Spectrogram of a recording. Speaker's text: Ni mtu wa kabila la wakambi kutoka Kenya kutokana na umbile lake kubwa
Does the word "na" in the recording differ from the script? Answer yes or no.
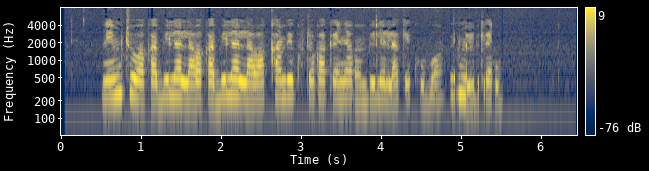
yes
